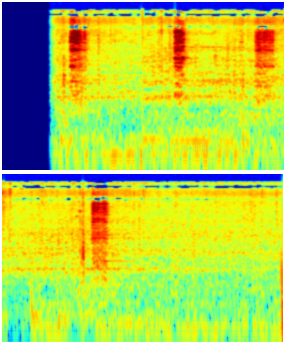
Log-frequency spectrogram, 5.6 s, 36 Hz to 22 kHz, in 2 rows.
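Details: Tesla Model 3/Model Y front suspension over bumps or while turning: short dry creaks, four in about three seconds, over low road rumble, from a dry upper control arm ball joint, fixed with silicone spray and high-temperature grease.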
